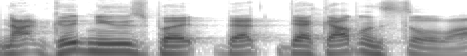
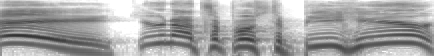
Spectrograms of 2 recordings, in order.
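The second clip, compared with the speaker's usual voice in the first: shrill, very high, loud goblin creature voice; 12 semitones higher, 8 dB louder than usual. Narrator voices a goblin speaking to a player, in a goblin voice. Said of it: "goblin says to you".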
